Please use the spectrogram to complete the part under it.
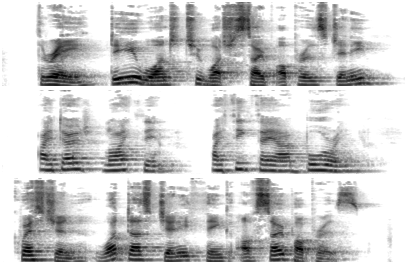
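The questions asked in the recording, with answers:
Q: What does Jenny think of soap operas?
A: Boring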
